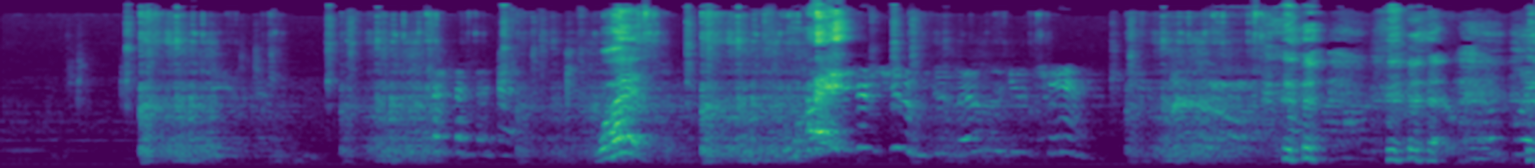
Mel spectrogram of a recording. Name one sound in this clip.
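Video game gunfire bangs from a television speaker.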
